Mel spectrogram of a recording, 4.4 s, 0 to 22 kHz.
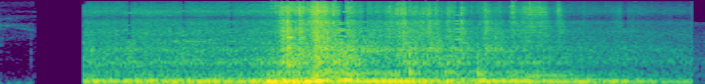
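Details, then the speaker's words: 1999 Ford Mustang GT V8, with the old Flowmaster cat-back mufflers: revs blip and settle with a loose, uneven metallic rattle under the exhaust rumble, like metal bouncing around inside. Broken muffler internal rattle. "It seemed that after a little bit, it kind of sounded like metal was kind of just bouncing around in the exhaust, and it didn't sound very good."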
